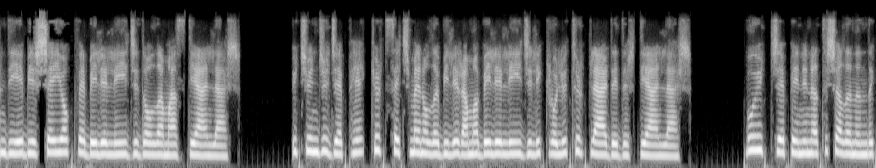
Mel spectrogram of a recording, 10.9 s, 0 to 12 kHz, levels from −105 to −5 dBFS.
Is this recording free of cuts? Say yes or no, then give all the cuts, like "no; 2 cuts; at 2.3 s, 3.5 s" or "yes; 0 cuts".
yes; 0 cuts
